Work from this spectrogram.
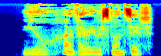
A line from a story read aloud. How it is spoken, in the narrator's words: Zoe purred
